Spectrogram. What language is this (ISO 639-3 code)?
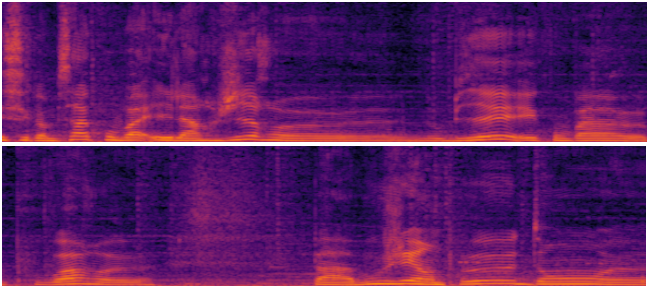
fra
